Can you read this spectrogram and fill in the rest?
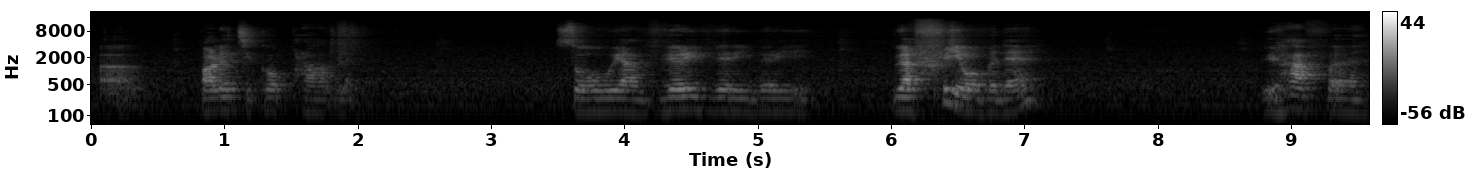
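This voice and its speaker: Slow-speaking man with a Cameroonian French accent. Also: medium pitch, sharp tone, roomy sound, distant mic, slight background noise, low-quality recording. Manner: slow, halting, with many pauses and restarts. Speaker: interviewee. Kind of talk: interview answers.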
